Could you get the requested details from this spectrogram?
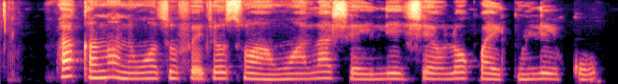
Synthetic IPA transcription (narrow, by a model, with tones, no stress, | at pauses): ba˦kã˧nãː˦˨nĩ˧w̃ɔ̃˦tũ˦fɛ˧d͡ʒɔ˦sũ˧˦a˦˨w̃ɔ̃˧a˧la˦ʃɛ˧i˧le˦i˦ʃɛ˦ɔ˧lɔ˦k͡pa˧i˨k͡pũ˨˦i˧˦le˦i˨ko˨˦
